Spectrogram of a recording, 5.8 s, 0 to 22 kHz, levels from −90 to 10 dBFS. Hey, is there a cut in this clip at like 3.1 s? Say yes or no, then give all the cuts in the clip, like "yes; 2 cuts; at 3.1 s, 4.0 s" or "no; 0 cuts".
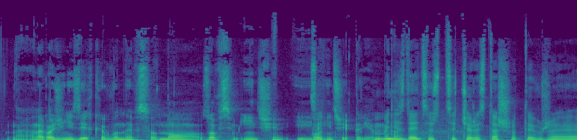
yes; 1 cut; at 3.1 s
